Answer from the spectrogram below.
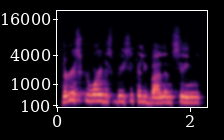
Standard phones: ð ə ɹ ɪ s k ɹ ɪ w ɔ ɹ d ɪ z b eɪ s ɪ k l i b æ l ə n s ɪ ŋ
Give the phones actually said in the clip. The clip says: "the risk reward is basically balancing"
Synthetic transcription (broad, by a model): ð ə ɹ ɪ s k ɹ ɪ w ɔ ɹ d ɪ s b eɪ s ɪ k l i b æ l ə n s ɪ ŋ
